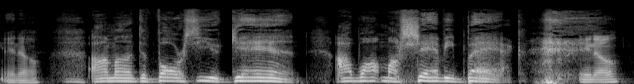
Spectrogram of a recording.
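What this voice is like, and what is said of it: Put-on Kentucky accent. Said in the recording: “What accent is that? ... That was a Kentucky accent.”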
